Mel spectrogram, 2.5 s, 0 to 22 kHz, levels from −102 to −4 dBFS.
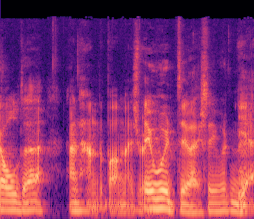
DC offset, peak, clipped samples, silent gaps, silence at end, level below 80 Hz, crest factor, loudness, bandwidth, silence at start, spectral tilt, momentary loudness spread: under 0.1%; -2 dBFS; under 0.1%; none; 0 s; -50 dBFS; 18 dB; -20 LUFS; 17 kHz; 0 s; -5 dB/octave; 7 LU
